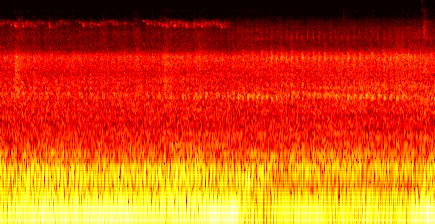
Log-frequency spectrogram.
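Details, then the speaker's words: First-generation Toyota Wigo after sucking water into the air cleaner box in heavy rain: rough idle with hard diesel-like knocking about three a second; valve tappets were checked and are not the cause. "Ito mga boss, binuksan na nila to yung valve tappet chinek na, pero hindi yun ang nagiging problema sa mga ganitong pag nakakahigop ng tubig mga boss."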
